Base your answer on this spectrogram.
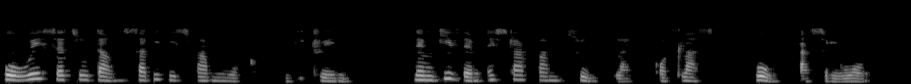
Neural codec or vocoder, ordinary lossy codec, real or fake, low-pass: none; none; real; 5.4 kHz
